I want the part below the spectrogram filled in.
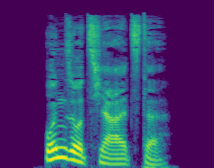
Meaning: inflection of unsozial: 1. strong/mixed nominative/accusative feminine singular superlative degree 2. strong nominative/accusative plural superlative degree
- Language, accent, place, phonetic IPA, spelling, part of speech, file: German, Germany, Berlin, [ˈʊnzoˌt͡si̯aːlstə], unsozialste, adjective, De-unsozialste.ogg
